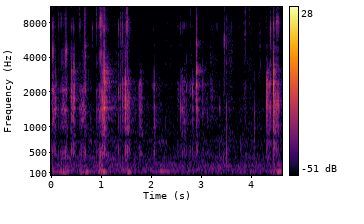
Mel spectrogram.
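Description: Long red nails tap and scratch the sides and black screw cap of a small, hollow clear plastic bottle with a gray label, held upright in the hands. The result is a quiet run of crisp, bright clicks and crinkly scratches that die away almost instantly, with a few sharper taps standing out.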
